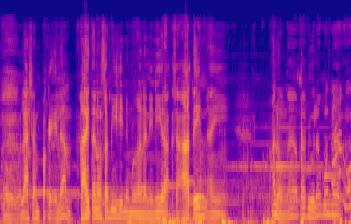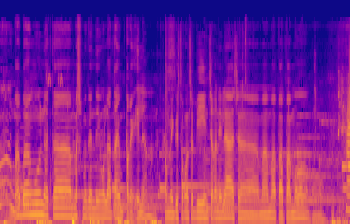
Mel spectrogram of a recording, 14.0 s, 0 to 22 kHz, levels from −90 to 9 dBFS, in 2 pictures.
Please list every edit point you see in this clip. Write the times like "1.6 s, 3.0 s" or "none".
1.5 s, 10.3 s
